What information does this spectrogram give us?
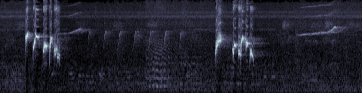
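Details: Morning song of a red-whiskered bulbul used for training young birds: two bursts of rich, warbled whistled phrases, each about a second long, separated by quieter pauses with faint chirps.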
